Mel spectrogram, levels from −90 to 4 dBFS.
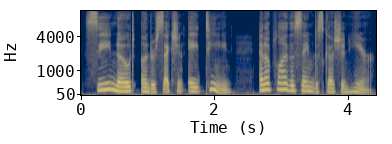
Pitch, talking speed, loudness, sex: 180 Hz, 150 wpm, -18 LUFS, female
